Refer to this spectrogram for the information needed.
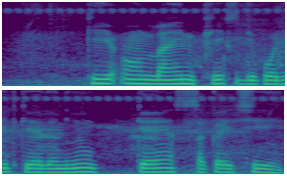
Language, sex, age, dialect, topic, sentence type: Maithili, male, 18-24, Bajjika, banking, question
